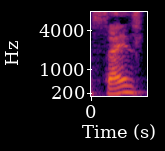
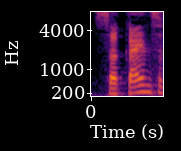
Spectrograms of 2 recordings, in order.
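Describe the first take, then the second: First: No k sound is pronounced after the s. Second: A k sound is pronounced after the s. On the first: The speaker calls it right. "साइंस पढ़ते हैं" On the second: The speaker calls it wrong. "सकाइंस सकाइंस नहीं पढ़ते हैं ना"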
